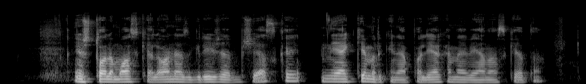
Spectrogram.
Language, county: Lithuanian, Šiauliai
